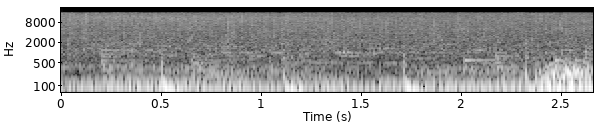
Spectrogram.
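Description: Steak for steak Diane sears in a hot pan, a dense continuous close sizzle and crackle with faint low thumps and no talking.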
